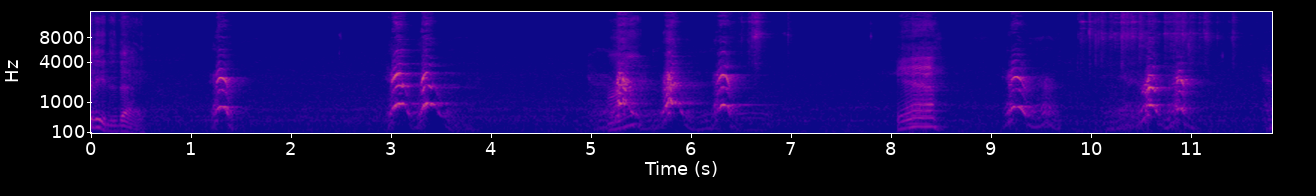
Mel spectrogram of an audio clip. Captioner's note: Ella continues barking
